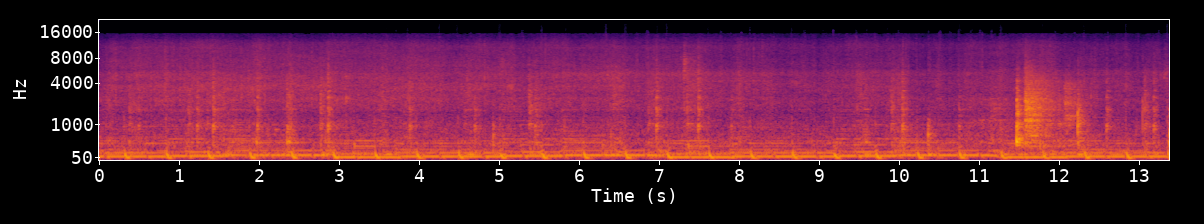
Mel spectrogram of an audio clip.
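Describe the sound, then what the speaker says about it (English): Green capsicum and vegetables sauté for pav bhaji in a pan, a steady soft sizzle with the scrape and knock of a spoon stirring at irregular intervals. "Now let's saute this together."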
